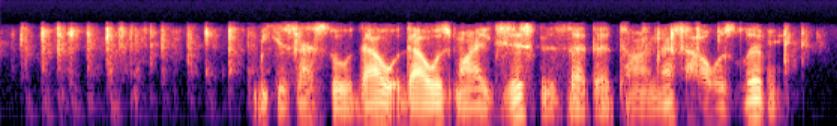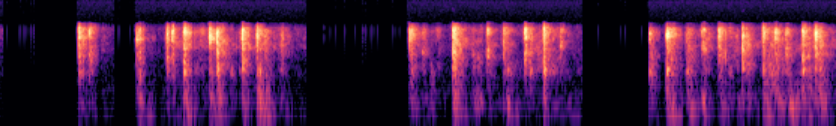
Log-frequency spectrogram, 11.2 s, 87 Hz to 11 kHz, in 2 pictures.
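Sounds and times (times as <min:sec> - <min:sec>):
clattering keystrokes on a computer keyboard: 0:00.0 - 0:02.1, 0:04.3 - 0:05.5, 0:06.1 - 0:07.6, 0:08.3 - 0:11.1
speech: 0:01.7 - 0:05.4.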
